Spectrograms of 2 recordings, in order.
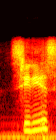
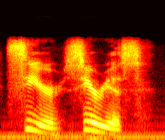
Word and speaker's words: serious: Instead of serious, it's serious. Serious. Okay, one more time. You're saying serious, and you're hitting your tongue to the top of your mouth. Push your tongue down for that R.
